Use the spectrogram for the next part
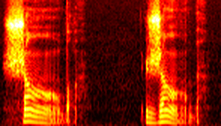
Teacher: basically you just hear this nasal sound, as we say, you know, this A-N sound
